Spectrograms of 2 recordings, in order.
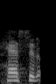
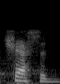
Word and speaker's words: hesed: It's pronounced either hesed or chesed, depending on the English translation.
